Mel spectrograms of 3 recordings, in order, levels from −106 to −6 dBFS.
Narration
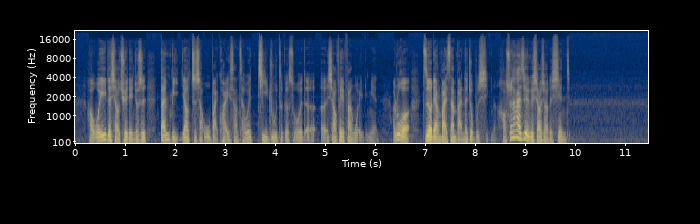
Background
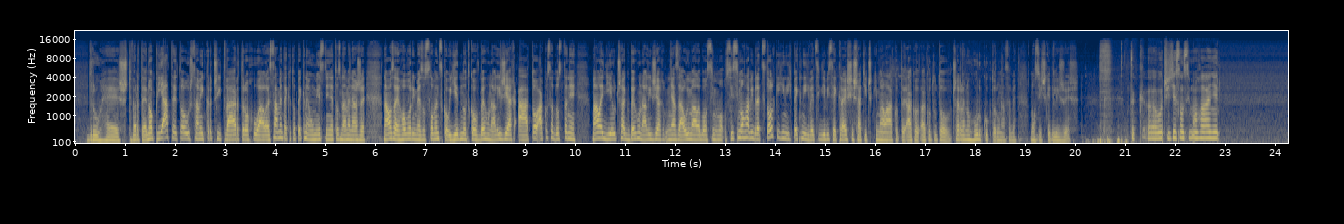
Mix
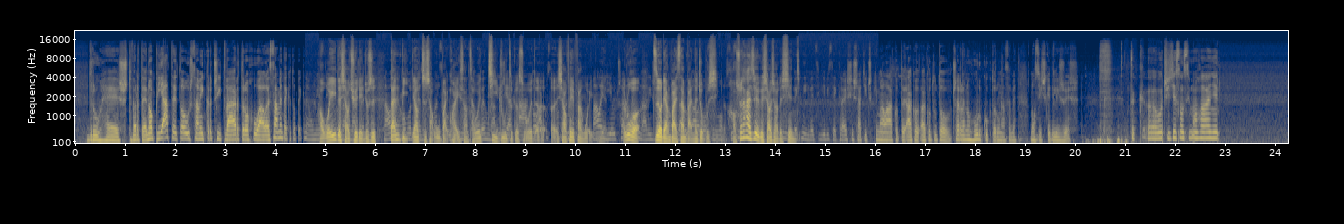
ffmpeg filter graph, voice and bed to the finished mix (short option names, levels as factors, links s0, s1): -filter_complex "[0:a]adelay=4600,volume=1.26[s0];[1:a]volume=5.62,afade=t=out:st=4:d=0.5:silence=0.125893,afade=t=in:st=15.25:d=1.33:silence=0.16788[s1];[s0][s1]amix=inputs=2:normalize=0"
